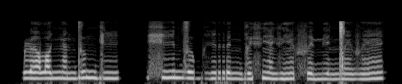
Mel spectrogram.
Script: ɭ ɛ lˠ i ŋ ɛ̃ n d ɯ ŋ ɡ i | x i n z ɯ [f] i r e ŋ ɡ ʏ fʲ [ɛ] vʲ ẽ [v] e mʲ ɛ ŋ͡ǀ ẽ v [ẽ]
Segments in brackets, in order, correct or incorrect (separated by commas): incorrect, incorrect, incorrect, correct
